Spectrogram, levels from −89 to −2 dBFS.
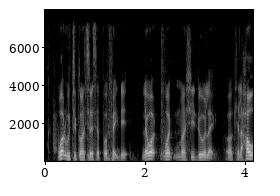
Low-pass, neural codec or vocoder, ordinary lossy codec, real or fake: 7.2 kHz; none; none; real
